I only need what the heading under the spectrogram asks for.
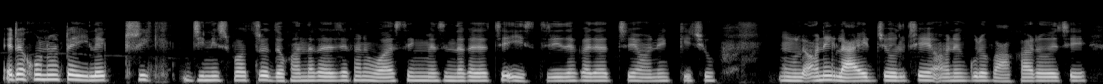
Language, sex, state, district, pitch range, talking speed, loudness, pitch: Bengali, male, West Bengal, Jhargram, 175-195 Hz, 125 wpm, -17 LUFS, 180 Hz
